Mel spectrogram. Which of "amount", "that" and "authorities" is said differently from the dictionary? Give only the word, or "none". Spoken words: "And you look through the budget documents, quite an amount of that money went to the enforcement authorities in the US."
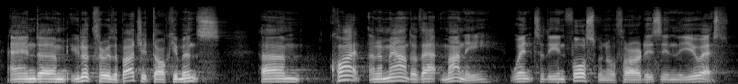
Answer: none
